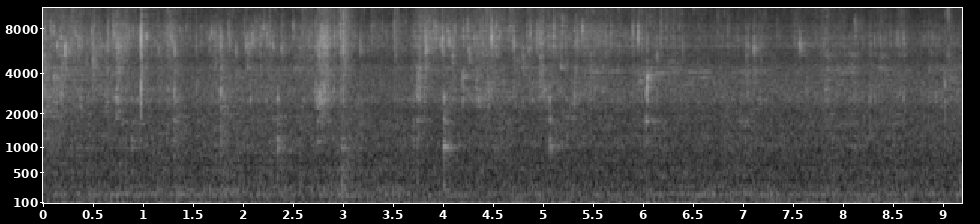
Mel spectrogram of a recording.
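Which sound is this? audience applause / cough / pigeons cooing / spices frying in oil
spices frying in oil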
